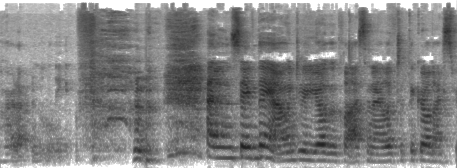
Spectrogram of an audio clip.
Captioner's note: laughing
